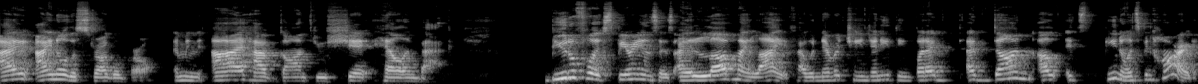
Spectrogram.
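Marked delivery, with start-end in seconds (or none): none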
